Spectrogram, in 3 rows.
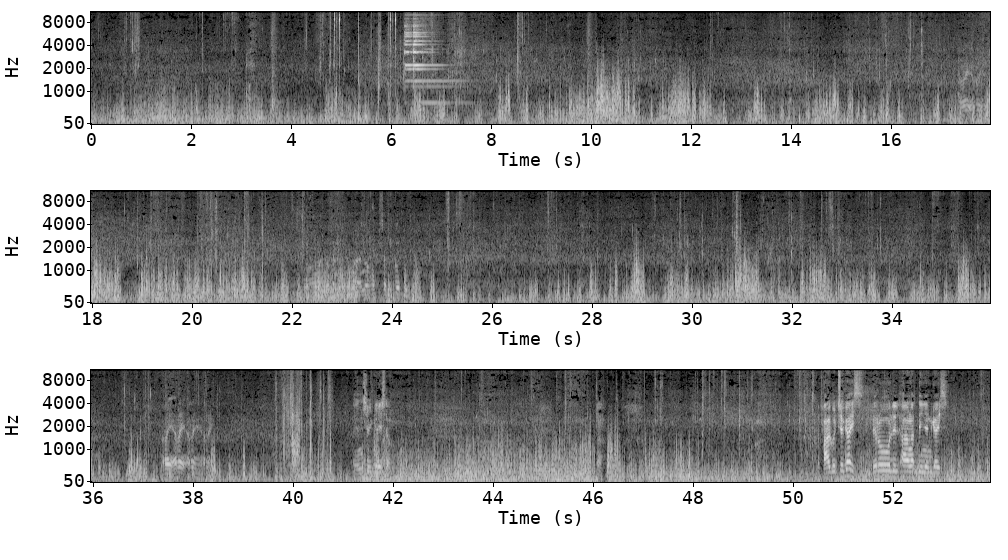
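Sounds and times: wind buffeting microphone: 0:00.0 - 0:53.9
short electronic chime: 0:06.3 - 0:07.8.

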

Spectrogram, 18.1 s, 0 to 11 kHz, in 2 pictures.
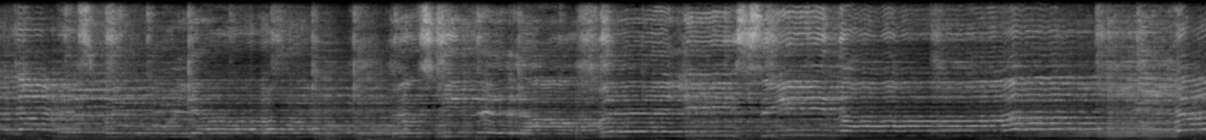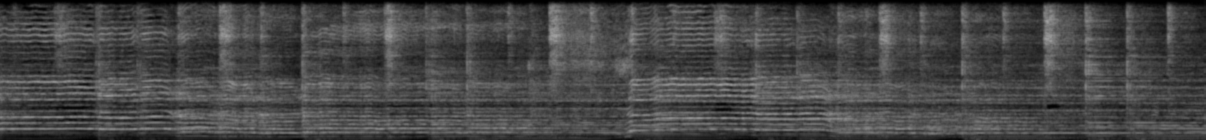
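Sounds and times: music with a steady beat: 0:00.0 - 0:18.0.

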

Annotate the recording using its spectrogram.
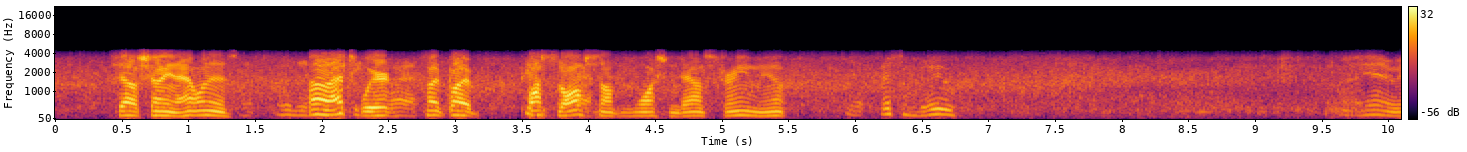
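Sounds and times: creek water running over stones: 0:00.0 - 0:10.0.

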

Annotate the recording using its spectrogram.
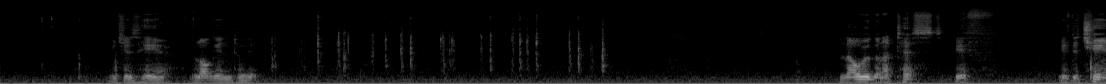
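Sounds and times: computer keyboard typing: 0:02.7 - 0:06.2.

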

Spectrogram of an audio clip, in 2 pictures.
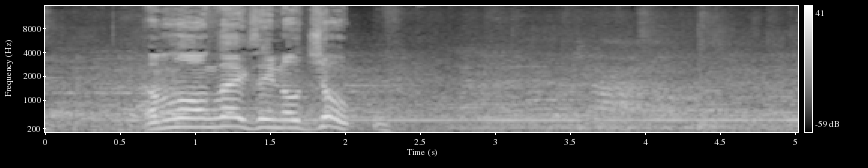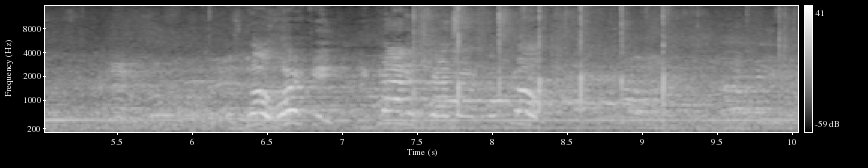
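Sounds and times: murmur of many voices: 0:00.0 - 0:10.0
steady hum: 0:00.0 - 0:10.0.

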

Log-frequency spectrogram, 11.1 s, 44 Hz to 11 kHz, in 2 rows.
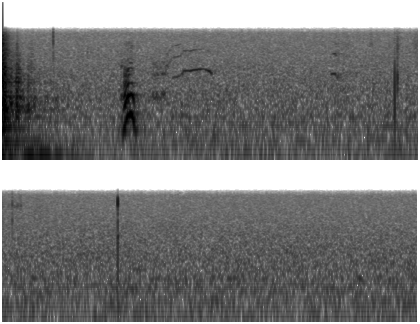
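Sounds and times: cat meowing softly: 0:02.0 - 0:02.9, 0:04.4 - 0:04.6.

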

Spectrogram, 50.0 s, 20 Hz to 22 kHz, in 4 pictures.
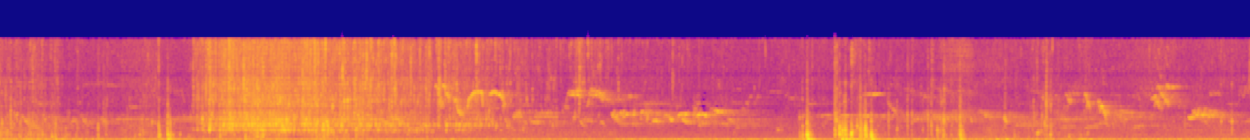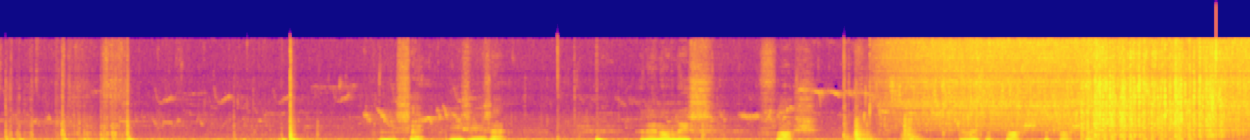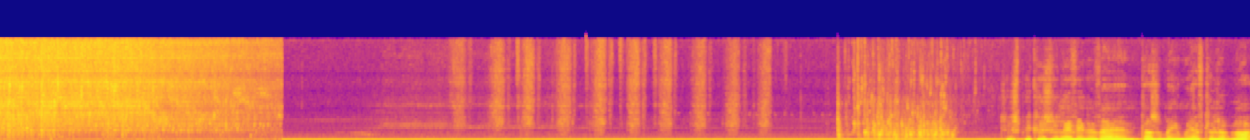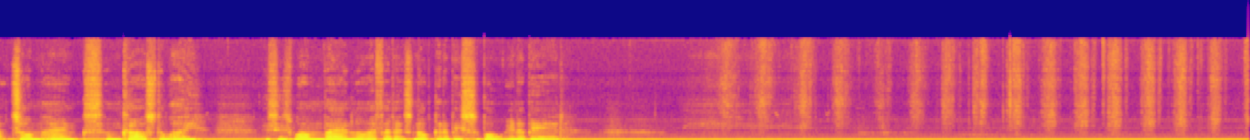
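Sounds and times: water gushing into drain: 0:02.0 - 0:04.7, 0:21.3 - 0:27.9, 0:33.4 - 0:34.7
low hum: 0:15.8 - 0:50.0
short scratching strokes: 0:29.5 - 0:32.8, 0:44.6 - 0:50.0.

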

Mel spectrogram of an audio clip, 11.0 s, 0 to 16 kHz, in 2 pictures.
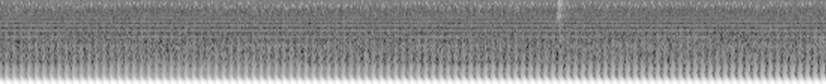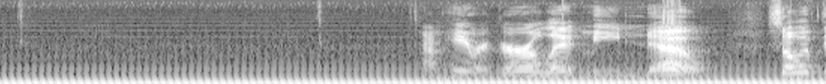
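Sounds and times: low electrical hum: 0:00.0 - 0:11.0
faint ticks: 0:05.5 - 0:05.8, 0:07.5 - 0:08.4.

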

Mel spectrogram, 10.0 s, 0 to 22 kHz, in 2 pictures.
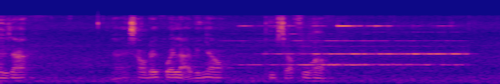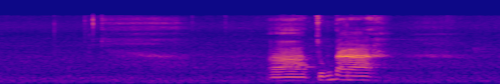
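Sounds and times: faint room hiss: 0:00.0 - 0:10.0
steady beep tone: 0:02.0 - 0:04.8.

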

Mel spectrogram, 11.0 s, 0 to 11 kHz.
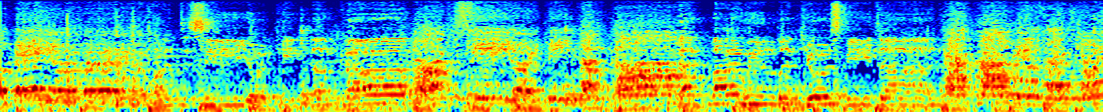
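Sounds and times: choir singing gospel song: 0:00.0 - 0:11.0.

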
